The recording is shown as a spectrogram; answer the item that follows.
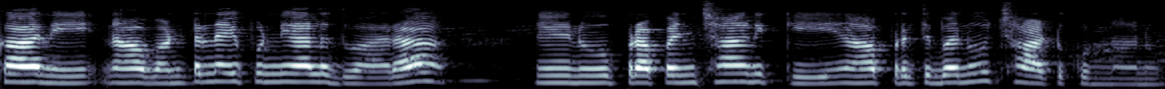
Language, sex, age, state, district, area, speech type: Telugu, female, 18-30, Andhra Pradesh, Konaseema, rural, spontaneous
